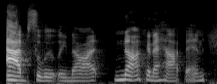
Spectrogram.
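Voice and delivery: firm refusal, punched at the start; retold loud refusal. Refusing to go behind the church, said out loud. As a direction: hit the first word loud and firm. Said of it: "said it out loud".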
